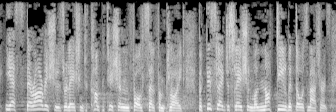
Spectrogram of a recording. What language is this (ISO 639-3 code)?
eng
